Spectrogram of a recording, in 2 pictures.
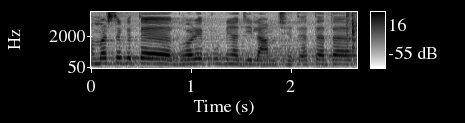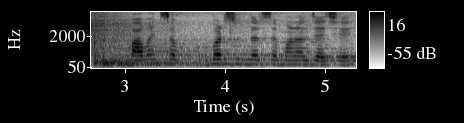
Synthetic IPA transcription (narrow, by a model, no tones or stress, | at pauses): ɦəməɾsəb̚ket̪əɡʱəɾepuɽjad͡ʒilamt͡ʃʰɛt̪et̪et̪əpaʋənsəb | bəɽsund̪əɾsə̃mənəld͡ʒajt͡ʃʰɛ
